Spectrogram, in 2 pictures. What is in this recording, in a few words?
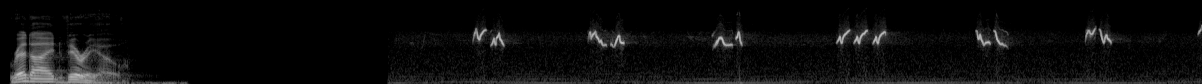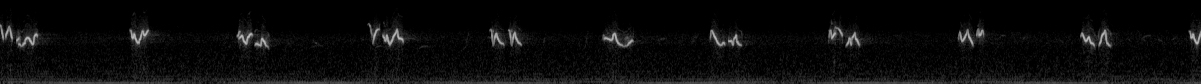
Red Eyed Vireo, Birds; 101 Bird Songs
